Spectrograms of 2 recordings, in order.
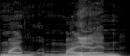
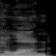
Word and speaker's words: Milan: Just Kind of like Milan and Milan in Tennessee. Yeah, I worked in Milan, Tennessee, which is spelled like Milan.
